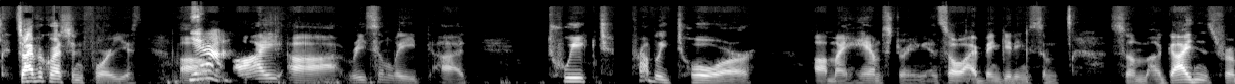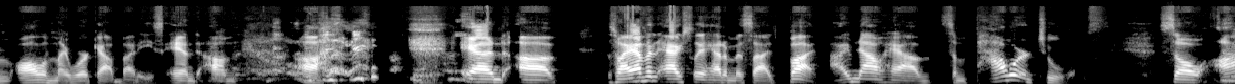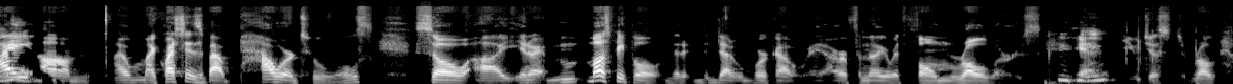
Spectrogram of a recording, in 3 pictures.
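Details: Adult male speaker; no voice disorder.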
